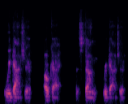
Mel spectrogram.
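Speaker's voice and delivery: soft, final we got you; quiet officer closing the arrest; quiet gotcha. Retold or imitated. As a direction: calmly tell the suspect it's over. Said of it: "also an okay to me".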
